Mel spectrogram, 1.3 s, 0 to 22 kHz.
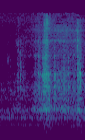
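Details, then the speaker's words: PlayStation 2 fat disc tray scrapes and grinds in short rasping bursts on opening; not a lubrication issue, the plastic tray is twisted and warped, fix attempted by shaving its sides. "and say it it opens and closes but like I said when it opens it grinds"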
